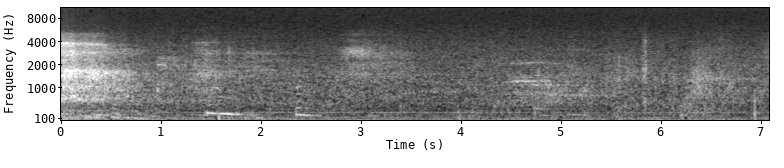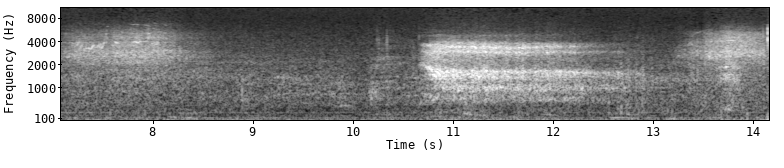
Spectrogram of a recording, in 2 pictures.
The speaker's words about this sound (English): Yeah, yawn.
